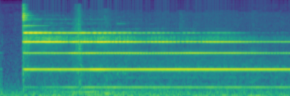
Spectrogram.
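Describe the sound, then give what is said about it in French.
A Tibetan horse bell is struck once and rings out with a clear, steady metallic tone and bright overtones, sustaining and fading only gradually over several seconds, with no talking. “tout ce qu'on voit ici sont des cloches de cheval”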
